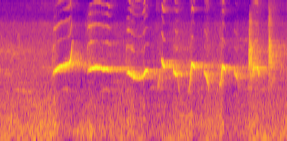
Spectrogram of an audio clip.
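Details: Common myna on a balcony: clear whistled notes that slide down and level off, then a run of short sharp upward chirps, over faint background hum.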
